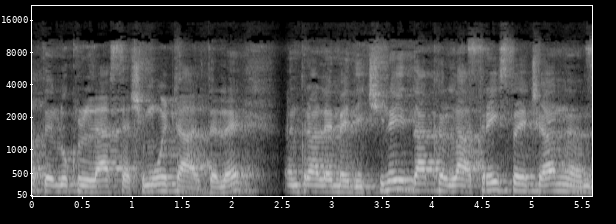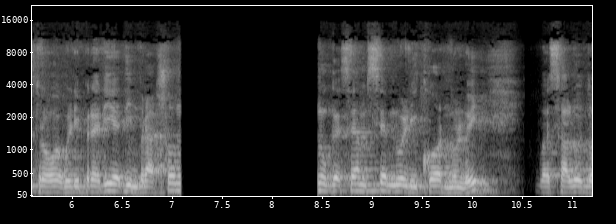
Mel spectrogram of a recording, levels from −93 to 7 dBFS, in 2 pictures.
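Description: At 7.09 s the sound cuts off abruptly in mid-flow and stays silent until 8.48 s, a gap of about 1.37 s. This is a playback stall, likely caused by the player running short of data or its output thread being held up so nothing reached the output. On a waveform the trace drops straight to a flat line for that span. A spectrogram shows a clean vertical edge into an empty band across all frequencies, then energy returning abruptly.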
